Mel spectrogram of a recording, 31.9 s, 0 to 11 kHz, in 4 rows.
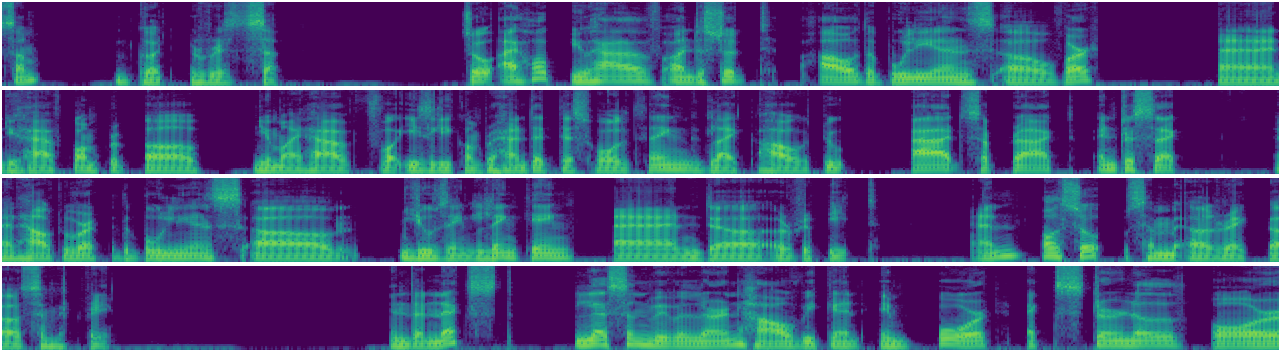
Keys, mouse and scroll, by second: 0.5 alt+middle click.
